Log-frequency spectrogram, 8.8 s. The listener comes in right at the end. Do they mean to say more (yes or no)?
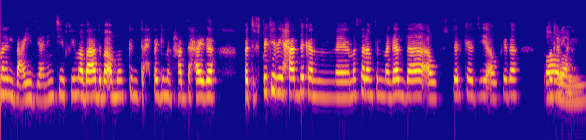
no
